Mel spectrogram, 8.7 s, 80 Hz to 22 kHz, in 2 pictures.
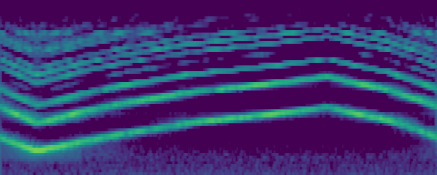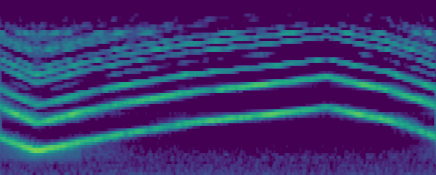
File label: US Wail; Tonfolgen Hella; Dachbalkensystem RTK 7 Konfigurator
